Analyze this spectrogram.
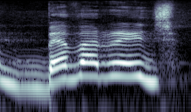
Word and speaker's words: beverage: So do we say beverage, beverage? How do we go about that one? Which is which? Beaver, no. Bever, yes.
